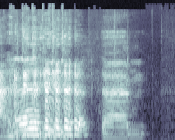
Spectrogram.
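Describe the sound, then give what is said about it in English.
A person imitates a roar with a loud, drawn-out growling vocal burst, a brief pause, then a second, shorter roaring sound. “He roars as well.”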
